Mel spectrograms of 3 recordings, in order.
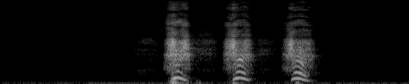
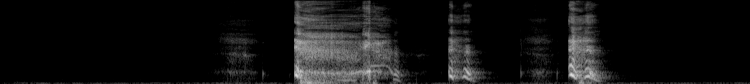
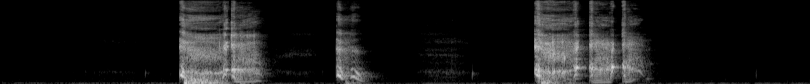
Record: {
  "exhalation_length": "4.1 s",
  "exhalation_amplitude": 11702,
  "exhalation_signal_mean_std_ratio": 0.36,
  "cough_length": "7.5 s",
  "cough_amplitude": 31601,
  "cough_signal_mean_std_ratio": 0.31,
  "three_cough_length": "8.1 s",
  "three_cough_amplitude": 32767,
  "three_cough_signal_mean_std_ratio": 0.37,
  "survey_phase": "beta (2021-08-13 to 2022-03-07)",
  "age": "18-44",
  "gender": "Female",
  "wearing_mask": "No",
  "symptom_cough_any": true,
  "symptom_shortness_of_breath": true,
  "symptom_onset": "6 days",
  "smoker_status": "Never smoked",
  "respiratory_condition_asthma": false,
  "respiratory_condition_other": false,
  "recruitment_source": "Test and Trace",
  "submission_delay": "2 days",
  "covid_test_method": "RT-qPCR",
  "covid_ct_value": 26.6,
  "covid_ct_gene": "N gene"
}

